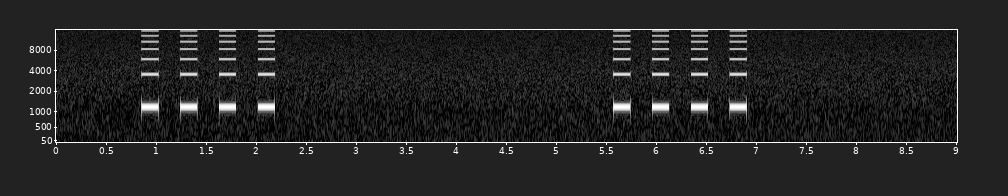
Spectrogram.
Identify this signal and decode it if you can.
Beep code, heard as beeps from a small speaker, played twice, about 1180 Hz. 4 short. In AMI BIOS tables: system timer failure; in Dell tables: memory read or write failure.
